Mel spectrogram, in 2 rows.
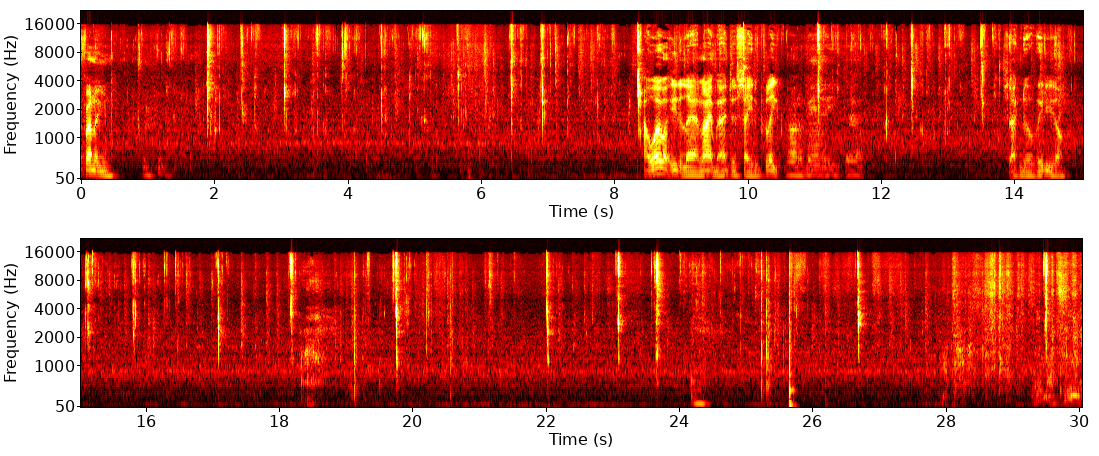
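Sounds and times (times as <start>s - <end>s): chewing clicks: 0.8s - 8.5s, 11.0s - 13.9s, 14.8s - 25.3s.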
